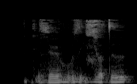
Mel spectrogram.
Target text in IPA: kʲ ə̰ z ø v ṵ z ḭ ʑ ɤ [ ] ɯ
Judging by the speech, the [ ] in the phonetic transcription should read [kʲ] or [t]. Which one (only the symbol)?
t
